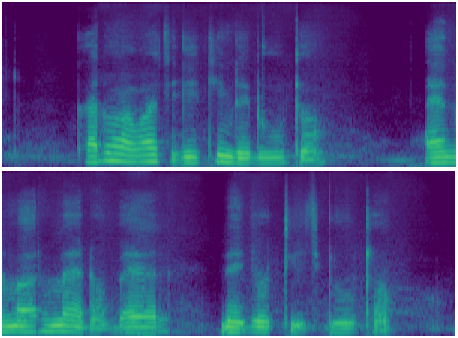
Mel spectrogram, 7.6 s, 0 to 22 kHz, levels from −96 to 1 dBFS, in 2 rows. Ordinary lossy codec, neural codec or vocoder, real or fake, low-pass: none; codec, 44.1 kHz, 2.6 kbps, DAC; fake; none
